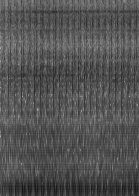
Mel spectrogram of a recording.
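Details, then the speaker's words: Honda Scoopy FI scooter, CVT removed, running at idle: rapid even ticking clatter over the idle beat, dry rough top-end rattle still present without CVT, pointing to the engine; valve train noise from loose valve clearance. "Soalnya ini udah tanpa CVT, suara kasarnya masih terdengar."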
